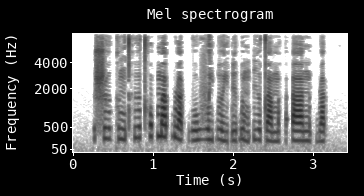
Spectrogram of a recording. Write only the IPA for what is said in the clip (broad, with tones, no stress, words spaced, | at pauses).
ʂɨ˧ə̯kə˧ŋ t̪ʰɨ˧˥ə̯t̪ʰɔ˦˥p̚maː˦˥p̚ ɹa˨˩k̚vo˧wvə˧jɓəː˨˩j ɗe˧˥ɓə˨˩˦mʔi˧ə̯t̪a˧m | ʔaː˧nə˨˩k̚ɹa˦˥k̚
